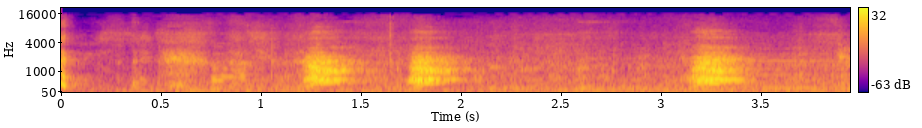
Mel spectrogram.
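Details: An 8½-week-old corgi puppy goes crazy giving kisses and a few bites to its mother dog indoors, letting out three short, bright yips with a woman's cooing voice talking over them.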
